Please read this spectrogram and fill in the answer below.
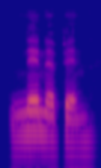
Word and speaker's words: Ninepin: That it's pronounced Ninepin. Oh, my apologies. Ninepin? No, it's fine. It's just wanted to get it out there. All right, I'll say that correctly next time, Ninepin.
